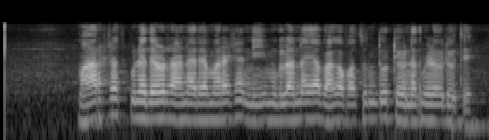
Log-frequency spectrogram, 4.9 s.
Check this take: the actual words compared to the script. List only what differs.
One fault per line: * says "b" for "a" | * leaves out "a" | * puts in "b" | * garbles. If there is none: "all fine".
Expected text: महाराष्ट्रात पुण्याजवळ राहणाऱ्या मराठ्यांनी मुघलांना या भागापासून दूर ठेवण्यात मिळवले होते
all fine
